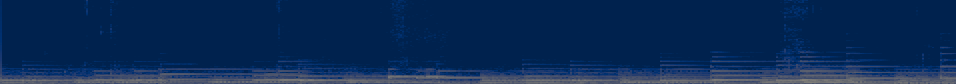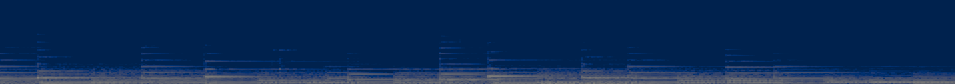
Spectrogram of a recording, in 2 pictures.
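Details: Gentle piano music with a steady melody and chords fills the whole stretch, and no animal can be heard.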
